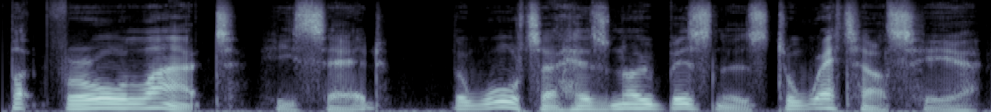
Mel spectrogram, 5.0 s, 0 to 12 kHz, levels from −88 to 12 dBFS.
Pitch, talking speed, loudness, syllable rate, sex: 110 Hz, 180 wpm, -16 LUFS, 4.3 syllables/s, male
